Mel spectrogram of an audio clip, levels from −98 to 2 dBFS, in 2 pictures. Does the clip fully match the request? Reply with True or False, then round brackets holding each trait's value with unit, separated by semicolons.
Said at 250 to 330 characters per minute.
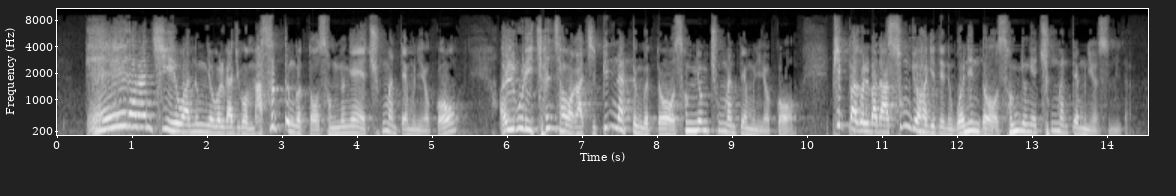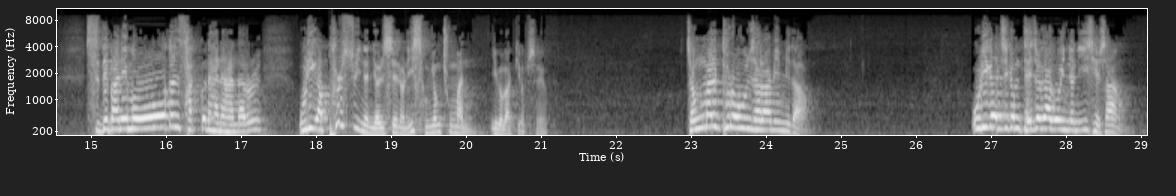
True (275 characters per minute)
